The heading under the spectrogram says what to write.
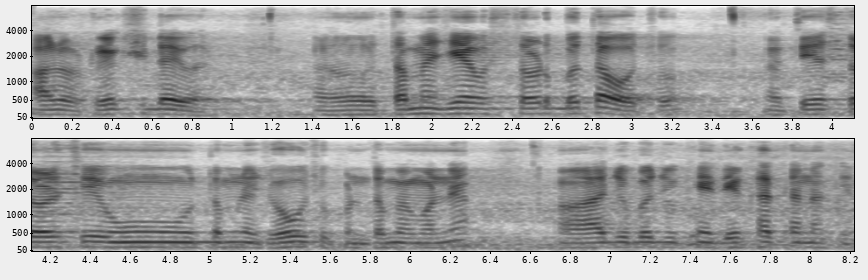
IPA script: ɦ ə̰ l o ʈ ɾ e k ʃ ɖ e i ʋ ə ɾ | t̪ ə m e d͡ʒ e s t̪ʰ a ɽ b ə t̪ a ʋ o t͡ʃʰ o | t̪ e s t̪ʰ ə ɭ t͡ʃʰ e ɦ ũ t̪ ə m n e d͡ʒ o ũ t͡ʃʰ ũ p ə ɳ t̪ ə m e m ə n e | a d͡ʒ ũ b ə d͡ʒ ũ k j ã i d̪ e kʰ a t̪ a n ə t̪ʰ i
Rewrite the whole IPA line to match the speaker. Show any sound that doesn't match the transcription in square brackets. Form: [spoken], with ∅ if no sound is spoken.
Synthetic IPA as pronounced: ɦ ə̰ l o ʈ ɾ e k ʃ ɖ [a] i ʋ ə ɾ | t̪ ə m e d͡ʒ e s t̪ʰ [ə] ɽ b ə t̪ a ʋ o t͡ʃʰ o | t̪ e s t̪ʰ ə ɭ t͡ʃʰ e ɦ ũ t̪ ə m n e d͡ʒ o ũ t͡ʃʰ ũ p ə ɳ t̪ ə m e m ə n e | a d͡ʒ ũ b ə d͡ʒ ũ k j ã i d̪ e kʰ a t̪ a n ə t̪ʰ i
